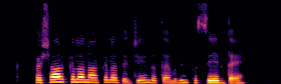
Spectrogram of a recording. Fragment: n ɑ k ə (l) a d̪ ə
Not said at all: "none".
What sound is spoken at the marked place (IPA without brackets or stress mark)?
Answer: l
